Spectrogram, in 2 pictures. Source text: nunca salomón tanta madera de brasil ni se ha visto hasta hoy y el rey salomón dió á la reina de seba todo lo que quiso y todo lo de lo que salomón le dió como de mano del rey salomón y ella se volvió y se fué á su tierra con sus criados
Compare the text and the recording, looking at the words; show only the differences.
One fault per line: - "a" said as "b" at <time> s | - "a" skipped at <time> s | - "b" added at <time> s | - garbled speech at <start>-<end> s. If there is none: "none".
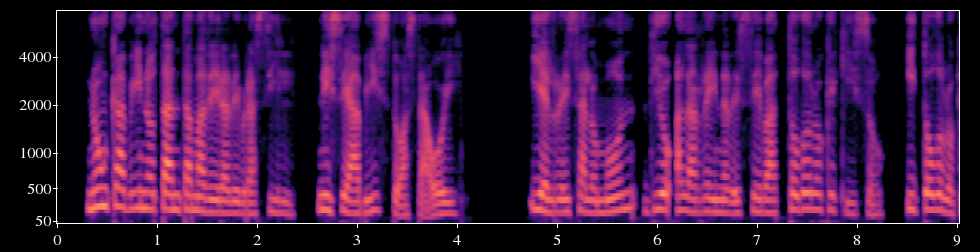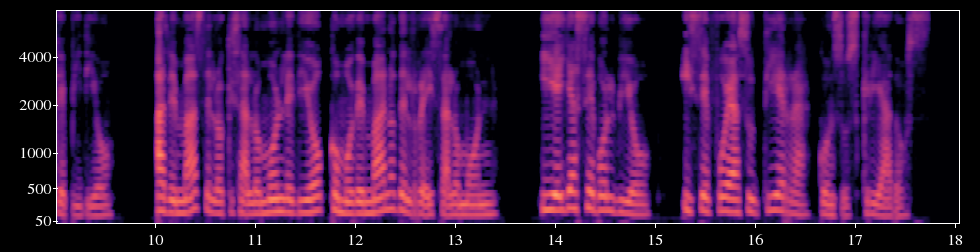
- "salomón" said as "vino" at 0.7 s
- "que pidió además" added at 9.0 s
